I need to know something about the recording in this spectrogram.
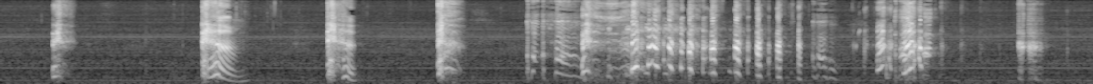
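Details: Young child imitating a cough: short, forced cough-like bursts and a quick run of throaty huffs.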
